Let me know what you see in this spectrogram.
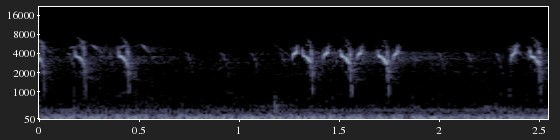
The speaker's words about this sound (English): there are a whole bunch of crossbills around here and there, including one male perched and singing, pointed at him, at the top of a fir, and a few scattered individuals around, and that's the lone male. Here comes a big flock, about 10,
